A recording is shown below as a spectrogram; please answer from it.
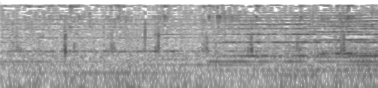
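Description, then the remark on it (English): Horses' hooves clip-clop in a steady, unhurried rhythm, each sharp knock ringing out over a continuous low rumble, like a carriage rolling along. No one speaks. “I'll have the horses seen to.”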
